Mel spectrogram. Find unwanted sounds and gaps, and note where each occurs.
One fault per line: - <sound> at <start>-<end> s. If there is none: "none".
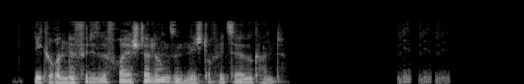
- laugh at 4.0-4.5 s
